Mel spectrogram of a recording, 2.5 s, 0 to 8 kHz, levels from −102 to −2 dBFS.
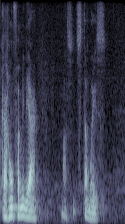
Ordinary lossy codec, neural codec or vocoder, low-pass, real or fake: none; none; none; real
